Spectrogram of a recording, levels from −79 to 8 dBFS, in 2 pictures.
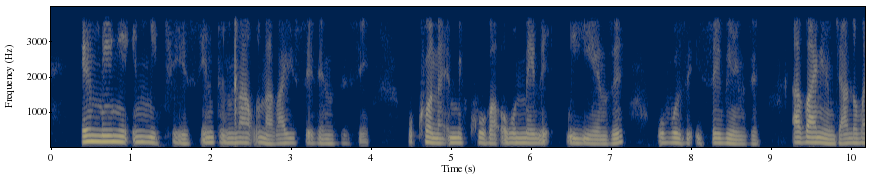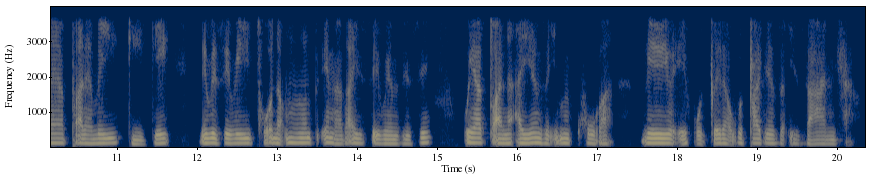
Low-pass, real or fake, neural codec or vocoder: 3.6 kHz; fake; codec, 16 kHz, 1.1 kbps, Voila-Tokenizer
